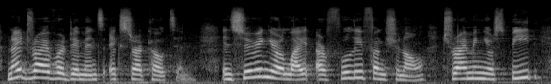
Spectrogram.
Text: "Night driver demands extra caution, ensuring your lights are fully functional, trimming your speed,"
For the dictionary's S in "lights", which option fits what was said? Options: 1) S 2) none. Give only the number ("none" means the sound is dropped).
2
